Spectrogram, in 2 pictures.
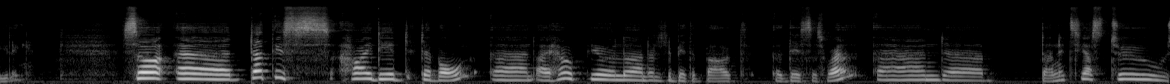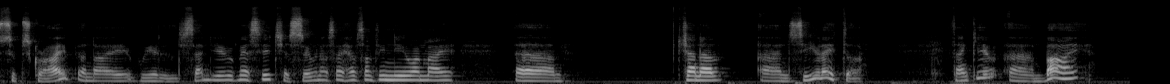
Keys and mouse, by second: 1.0-4.5 middle drag.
